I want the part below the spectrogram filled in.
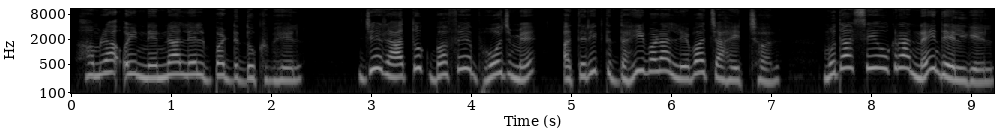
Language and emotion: Maithili, sad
